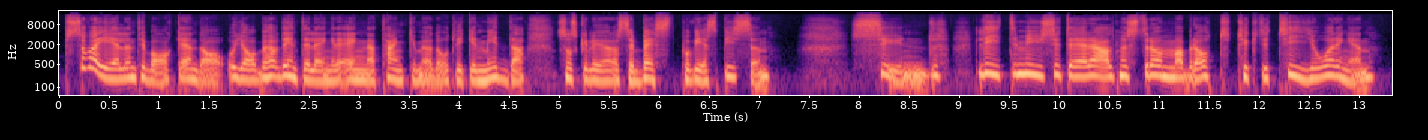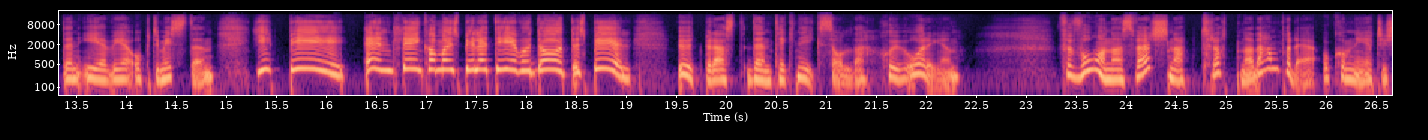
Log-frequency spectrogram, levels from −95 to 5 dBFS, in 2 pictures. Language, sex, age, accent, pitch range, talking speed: Swedish, female, 40-59, native, 185-290 Hz, 130 wpm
